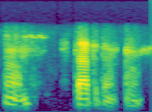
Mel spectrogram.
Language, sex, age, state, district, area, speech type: Sanskrit, male, 18-30, Karnataka, Mandya, rural, conversation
